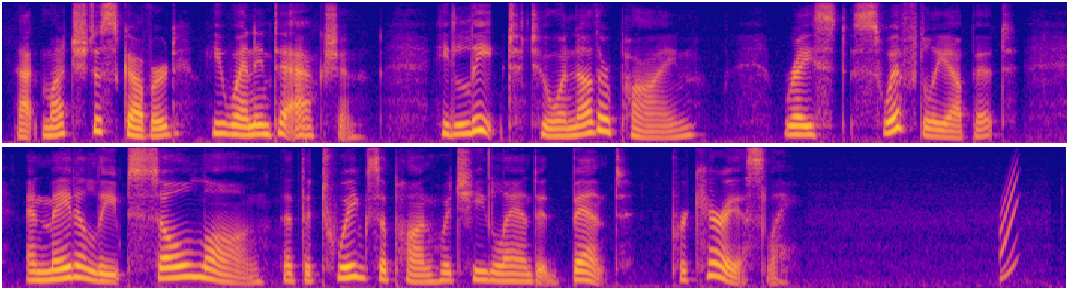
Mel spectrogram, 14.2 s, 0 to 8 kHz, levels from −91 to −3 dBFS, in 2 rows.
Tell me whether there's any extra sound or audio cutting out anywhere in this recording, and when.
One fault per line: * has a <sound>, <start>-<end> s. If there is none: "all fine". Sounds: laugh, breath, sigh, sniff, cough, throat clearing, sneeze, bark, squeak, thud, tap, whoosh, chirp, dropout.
* has a chirp, 13.7-13.9 s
